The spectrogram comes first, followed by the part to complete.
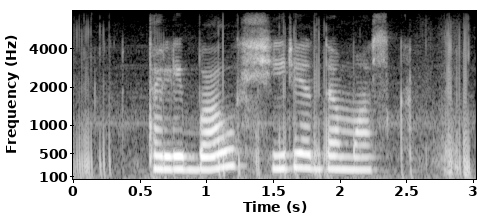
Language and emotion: Russian, neutral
